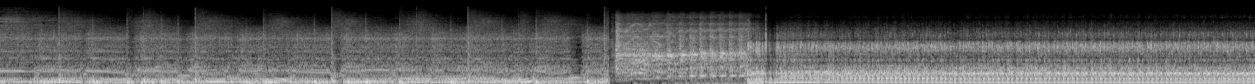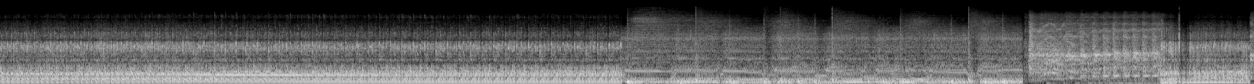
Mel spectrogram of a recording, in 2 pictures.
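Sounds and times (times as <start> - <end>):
car engine cranking: 3.7 - 25.0
car engine fast idle: 6.1 - 18.8, 22.8 - 25.0.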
